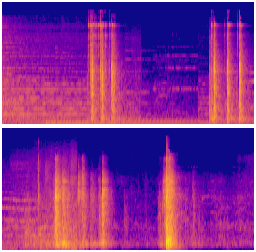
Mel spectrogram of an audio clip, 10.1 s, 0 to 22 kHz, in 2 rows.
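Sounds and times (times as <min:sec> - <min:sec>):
metal door bolt drawn back: 0:01.7 - 0:02.4, 0:04.2 - 0:05.0, 0:08.2 - 0:09.0
door pulled open: 0:04.2 - 0:07.3, 0:08.2 - 0:09.0.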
